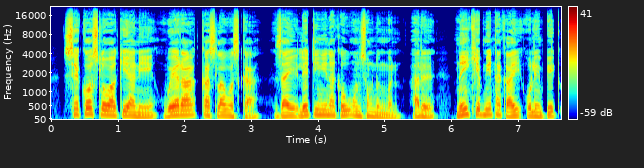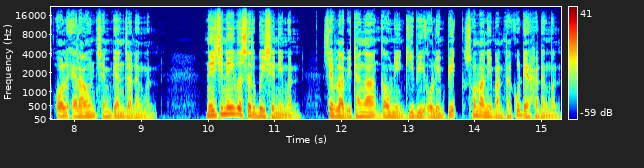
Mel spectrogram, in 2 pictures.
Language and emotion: Bodo, neutral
